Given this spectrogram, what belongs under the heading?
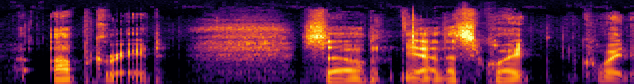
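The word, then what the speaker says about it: Upgrayedd: it could have oh it's oh upgrade upgrade upgrade but it's spelled up PG r a y e d d upgrade so yeah that's quite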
